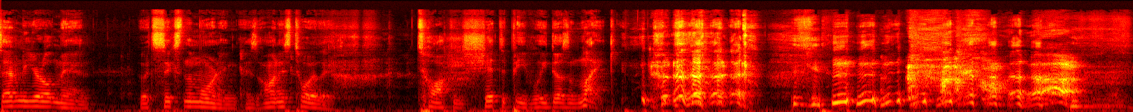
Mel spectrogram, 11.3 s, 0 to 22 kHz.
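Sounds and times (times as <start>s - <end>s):
speech: 0.0s - 3.6s, 4.2s - 11.0s
person laughing: 6.4s - 11.0s
harsh coughing fit during laughter: 6.4s - 11.3s.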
